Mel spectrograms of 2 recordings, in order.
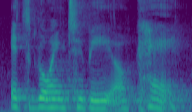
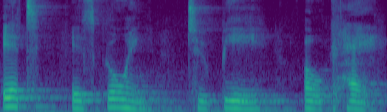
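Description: First: Soft, slow reassuring tone; calm reassurance. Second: Very slow, soft and low; tender reassurance. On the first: Retold or imitated. Advisor calmly reassuring anxious student, soft and slow. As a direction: gently reassure her, unhurried. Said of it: "little smile on his face". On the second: Shown as a demonstration. Preacher voicing Jesus comforting the worried, slow and soft. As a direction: let each word land gently. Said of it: "Jesus saying".

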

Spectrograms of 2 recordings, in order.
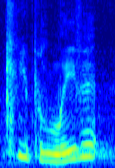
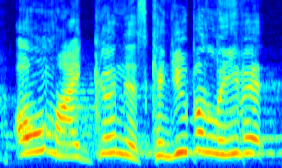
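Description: First: Very soft, marvelling question; hushed disbelief. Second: High, loud astonishment; amazed disbelief. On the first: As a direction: ask it barely aloud, in wonder. Repeats the question in hushed awe. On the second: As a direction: exclaim it as if overwhelmed with wonder. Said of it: "there isn't this sense of". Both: Acted.

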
